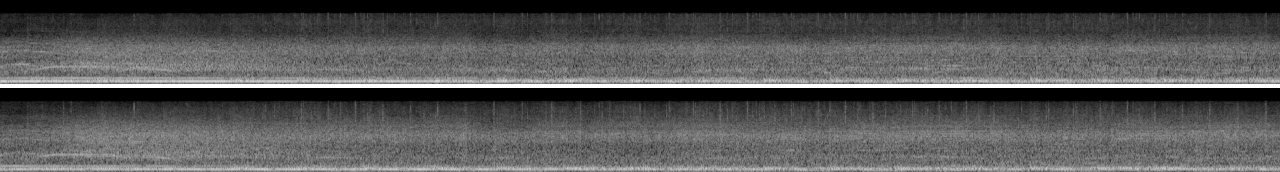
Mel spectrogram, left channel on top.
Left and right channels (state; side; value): noise; left; hum, 27 dB below the sound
